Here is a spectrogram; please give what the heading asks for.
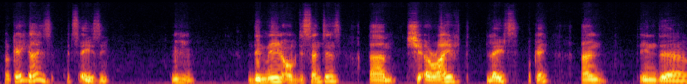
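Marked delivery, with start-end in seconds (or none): none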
